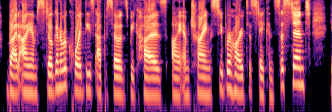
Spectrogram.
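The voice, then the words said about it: Raspy, strained voice. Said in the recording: “my voice is sounding a little bit raspy today ... Yesterday, I had zero voice at all”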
